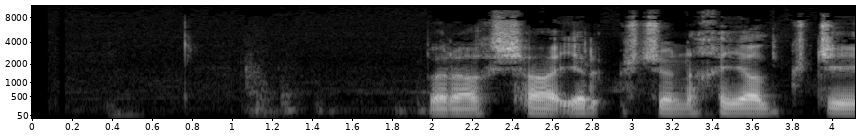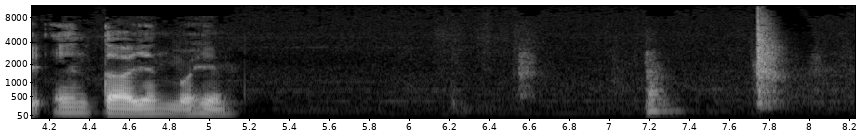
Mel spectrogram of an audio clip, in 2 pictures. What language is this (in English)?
Uyghur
